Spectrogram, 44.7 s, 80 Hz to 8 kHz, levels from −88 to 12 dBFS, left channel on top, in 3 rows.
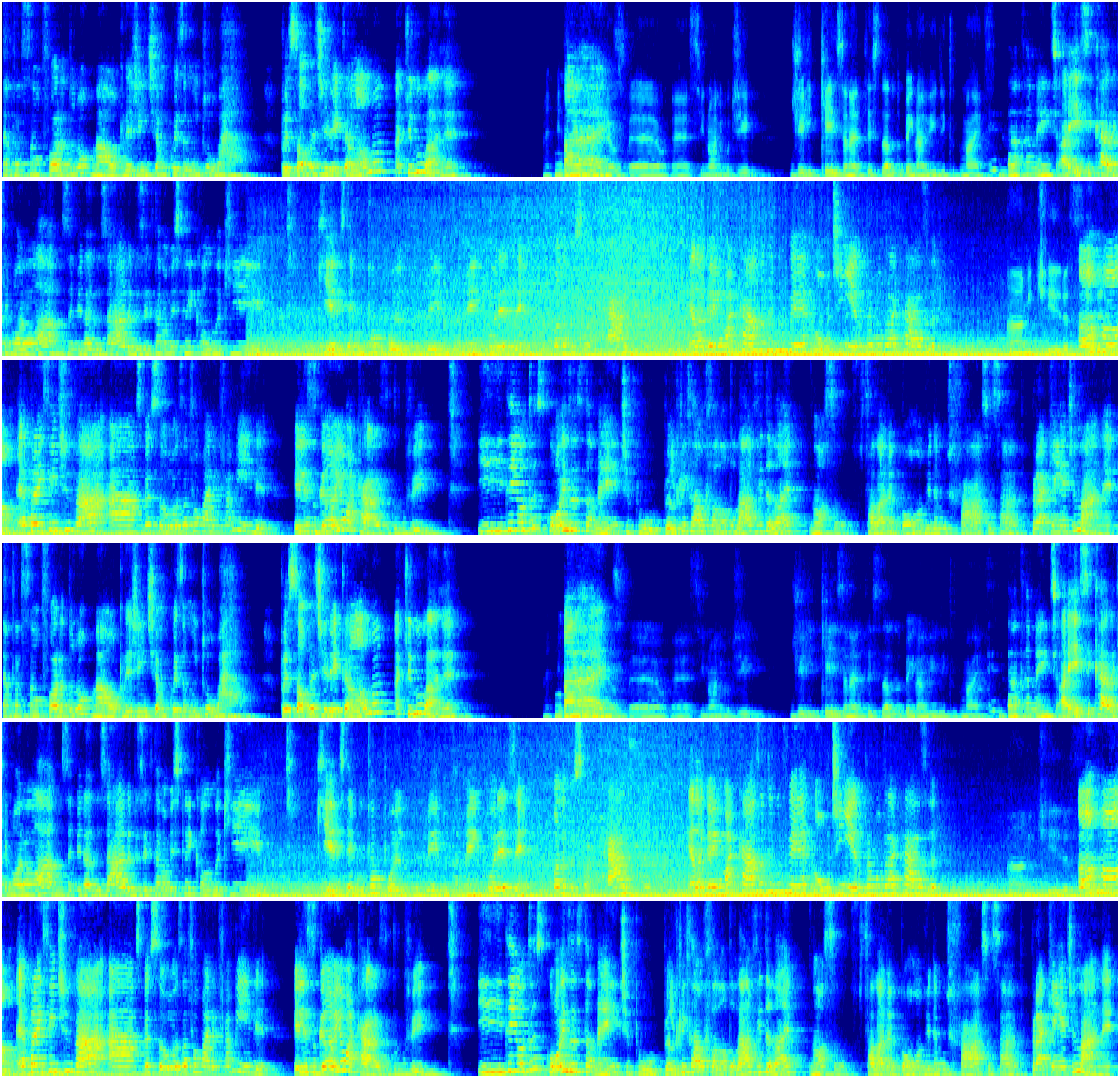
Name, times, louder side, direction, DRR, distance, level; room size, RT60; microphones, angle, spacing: voice 1, 0.0-3.3 3.7-6.1 7.4-8.2 13.4-18.8 19.1-23.6 24.0-27.5 29.2-33.3 33.7-35.9 36.1-44.5, right 2 dB, 75° right, 1.3 m, -29 dB
voice 2, 7.2-10.1 10.5-13.2 24.6-25.0 28.3-30.0 36.7-37.0, left 3 dB, 75° left, 1.1 m, -37 dB
Fixed-wing aircraft airplane, 18.1-33.3, left 1 dB, 20° left, 1.1 m, -30 dB
19.0 x 11.0 x 3.4 m
head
